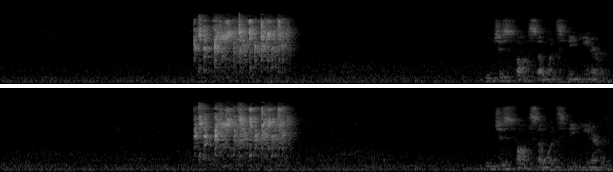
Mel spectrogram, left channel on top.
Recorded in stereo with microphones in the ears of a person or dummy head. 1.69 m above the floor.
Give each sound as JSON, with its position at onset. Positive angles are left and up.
{"t": 1.9, "sound": "a rattle", "side_deg": 80, "distance_m": 3.0}
{"t": 4.8, "sound": "a man speaking", "side_deg": 65, "distance_m": 2.5}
